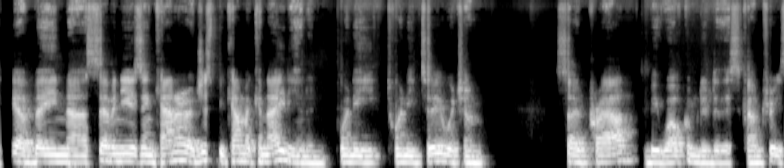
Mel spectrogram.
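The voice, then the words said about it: Australian accent. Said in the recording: “you can tell from my accent, I'm not from around this part of the woods... Everyone from Australia”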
